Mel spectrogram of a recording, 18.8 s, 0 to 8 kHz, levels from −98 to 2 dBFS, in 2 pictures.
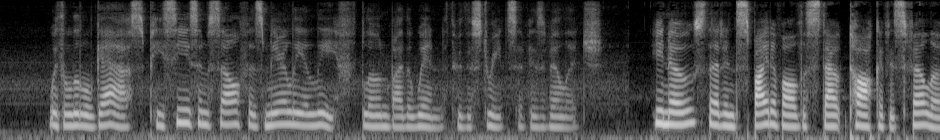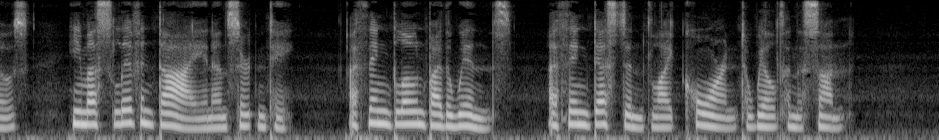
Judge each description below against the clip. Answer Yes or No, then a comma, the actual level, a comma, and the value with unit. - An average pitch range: Yes, average, 3.3 semitones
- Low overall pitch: No, high, 205 Hz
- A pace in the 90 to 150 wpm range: No, average, 180 wpm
